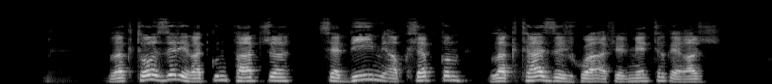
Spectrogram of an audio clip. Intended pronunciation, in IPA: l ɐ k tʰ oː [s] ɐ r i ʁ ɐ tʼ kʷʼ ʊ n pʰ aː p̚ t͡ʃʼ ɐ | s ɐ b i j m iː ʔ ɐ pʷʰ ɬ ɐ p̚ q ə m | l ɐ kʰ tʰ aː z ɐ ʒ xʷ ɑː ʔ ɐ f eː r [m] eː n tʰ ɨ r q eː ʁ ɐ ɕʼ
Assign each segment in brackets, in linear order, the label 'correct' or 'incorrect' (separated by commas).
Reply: incorrect, correct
